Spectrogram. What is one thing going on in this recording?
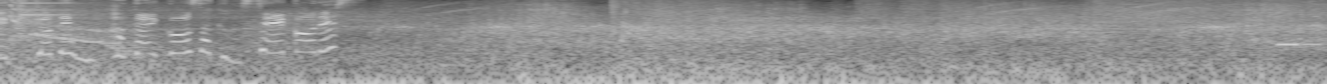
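A rocket thruster roars in bursts.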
